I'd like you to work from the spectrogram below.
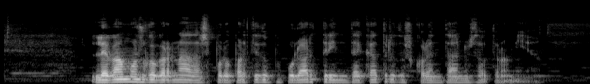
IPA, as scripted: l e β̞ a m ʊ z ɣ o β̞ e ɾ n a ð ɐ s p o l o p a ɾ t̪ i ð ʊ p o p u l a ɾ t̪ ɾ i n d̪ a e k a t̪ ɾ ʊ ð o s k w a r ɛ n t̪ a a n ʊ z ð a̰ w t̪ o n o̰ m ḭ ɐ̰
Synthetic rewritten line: l e β̞ a m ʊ z ɣ o β̞ e ɾ n a ð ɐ s p o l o p a ɾ t̪ i ð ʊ p o p u l a ɾ t̪ ɾ i n t̪ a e k a t̪ ɾ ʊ ð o s k w a ɾ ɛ n t̪ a a n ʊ z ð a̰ w t̪ o n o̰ m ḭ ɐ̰

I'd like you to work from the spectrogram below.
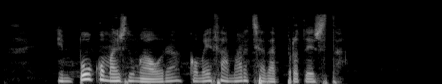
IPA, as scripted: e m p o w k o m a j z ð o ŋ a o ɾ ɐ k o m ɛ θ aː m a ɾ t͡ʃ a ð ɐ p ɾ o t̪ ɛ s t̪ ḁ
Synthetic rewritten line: e m p o w k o m a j z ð u ŋ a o ɾ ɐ k o m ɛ θ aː m a ɾ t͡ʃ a ð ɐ p ɾ o t̪ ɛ s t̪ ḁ

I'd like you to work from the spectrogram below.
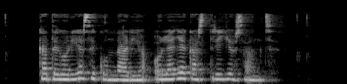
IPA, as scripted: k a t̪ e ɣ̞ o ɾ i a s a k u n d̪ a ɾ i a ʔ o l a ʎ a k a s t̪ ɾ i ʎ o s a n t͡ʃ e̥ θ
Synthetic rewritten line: k a t̪ e ɣ̞ o ɾ i a s e k u n d̪ a ɾ j a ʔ o l a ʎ a k a s t̪ ɾ i ʎ o s a n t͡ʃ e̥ θ

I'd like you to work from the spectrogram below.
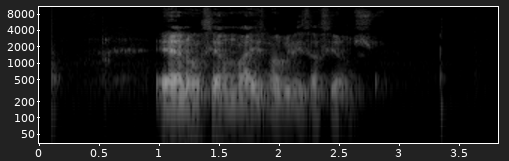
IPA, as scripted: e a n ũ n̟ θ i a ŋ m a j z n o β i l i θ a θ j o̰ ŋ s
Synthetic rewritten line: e a n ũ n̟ θ j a ŋ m a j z m o β i l i θ a θ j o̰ ŋ s

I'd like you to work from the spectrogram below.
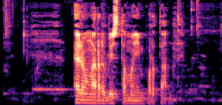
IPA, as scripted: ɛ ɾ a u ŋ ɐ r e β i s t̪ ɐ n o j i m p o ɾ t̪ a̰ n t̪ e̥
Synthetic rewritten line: ɛ ɾ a u ŋ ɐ r e β i s t̪ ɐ m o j i m p o ɾ t̪ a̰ n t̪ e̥

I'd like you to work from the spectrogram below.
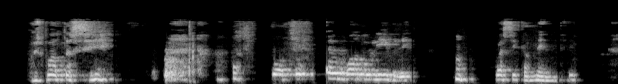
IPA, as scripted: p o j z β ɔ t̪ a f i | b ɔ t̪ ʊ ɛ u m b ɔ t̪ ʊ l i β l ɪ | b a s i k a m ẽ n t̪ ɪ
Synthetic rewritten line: p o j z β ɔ t̪ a s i | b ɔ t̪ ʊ ɛ u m b ɔ t̪ ʊ l i β ɾ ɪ | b a s i k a m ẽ n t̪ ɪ

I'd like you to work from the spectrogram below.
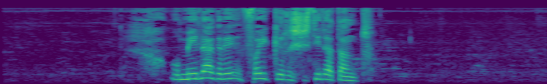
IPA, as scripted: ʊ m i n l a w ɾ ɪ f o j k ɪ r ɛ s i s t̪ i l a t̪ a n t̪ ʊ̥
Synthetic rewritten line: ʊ m i l a ɣ ɾ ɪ f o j k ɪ r e s i s t̪ i ɾ a t̪ a n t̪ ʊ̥

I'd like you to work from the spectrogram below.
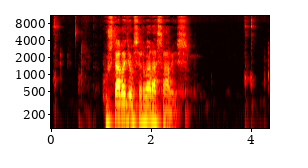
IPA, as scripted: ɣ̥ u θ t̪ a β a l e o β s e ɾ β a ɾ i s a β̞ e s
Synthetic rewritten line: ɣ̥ u s t̪ a β a ʎ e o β s e ɾ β a ɾ a s a β̞ e s

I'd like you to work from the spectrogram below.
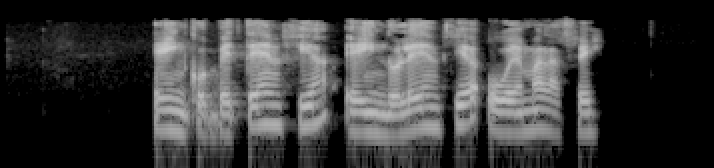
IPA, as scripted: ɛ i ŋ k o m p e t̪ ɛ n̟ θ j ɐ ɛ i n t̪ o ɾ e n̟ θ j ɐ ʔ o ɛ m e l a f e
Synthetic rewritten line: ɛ i ŋ k o m p e t̪ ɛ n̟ θ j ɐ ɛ i n d̪ o l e n̟ θ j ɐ ʔ o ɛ m a l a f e

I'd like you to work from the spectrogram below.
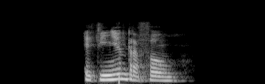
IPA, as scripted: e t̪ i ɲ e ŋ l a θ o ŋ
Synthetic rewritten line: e t̪ i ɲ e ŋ r a θ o ŋ

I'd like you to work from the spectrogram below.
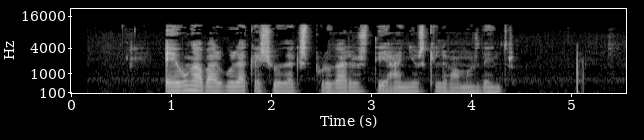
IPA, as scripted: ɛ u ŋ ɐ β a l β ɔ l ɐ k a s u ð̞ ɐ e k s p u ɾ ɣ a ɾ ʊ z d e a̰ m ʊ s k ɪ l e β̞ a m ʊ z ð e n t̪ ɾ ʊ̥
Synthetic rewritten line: ɛ u ŋ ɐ β a l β u l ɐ k a ʃ u ð̞ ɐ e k s p u ɾ ɣ a ɾ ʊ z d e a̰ ɲ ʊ s k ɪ l e β̞ a m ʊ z ð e n t̪ ɾ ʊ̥

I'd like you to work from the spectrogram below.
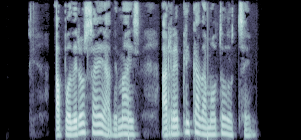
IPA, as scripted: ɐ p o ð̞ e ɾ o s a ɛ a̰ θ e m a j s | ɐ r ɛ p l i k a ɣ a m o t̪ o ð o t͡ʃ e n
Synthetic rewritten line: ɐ p o ð̞ e ɾ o s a ɛ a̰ ð e m a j s | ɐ r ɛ p l i k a ð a m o t̪ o ð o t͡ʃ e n

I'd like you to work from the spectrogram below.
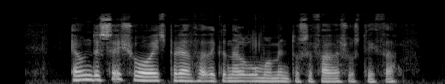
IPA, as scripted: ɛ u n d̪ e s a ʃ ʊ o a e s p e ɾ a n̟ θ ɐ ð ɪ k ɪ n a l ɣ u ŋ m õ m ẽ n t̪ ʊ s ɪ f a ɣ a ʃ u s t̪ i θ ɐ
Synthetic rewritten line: ɛ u n d̪ e s e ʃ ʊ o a e s p e ɾ a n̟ θ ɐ ð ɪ k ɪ n a l ɣ u ŋ m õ m ẽ n t̪ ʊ s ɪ f a ɣ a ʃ u s t̪ i θ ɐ

